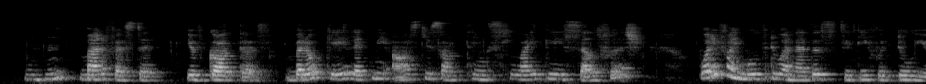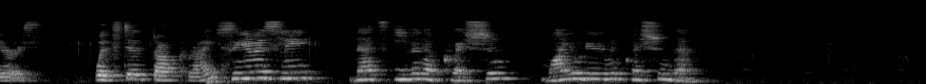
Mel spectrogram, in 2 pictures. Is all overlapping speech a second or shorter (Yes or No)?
Yes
